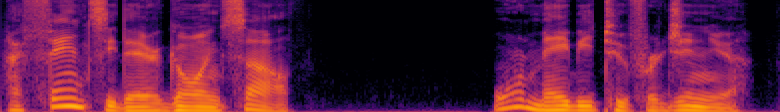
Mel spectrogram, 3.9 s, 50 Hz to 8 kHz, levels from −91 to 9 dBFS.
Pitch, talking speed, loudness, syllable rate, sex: 115 Hz, 155 wpm, -17 LUFS, 5.4 syllables/s, male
